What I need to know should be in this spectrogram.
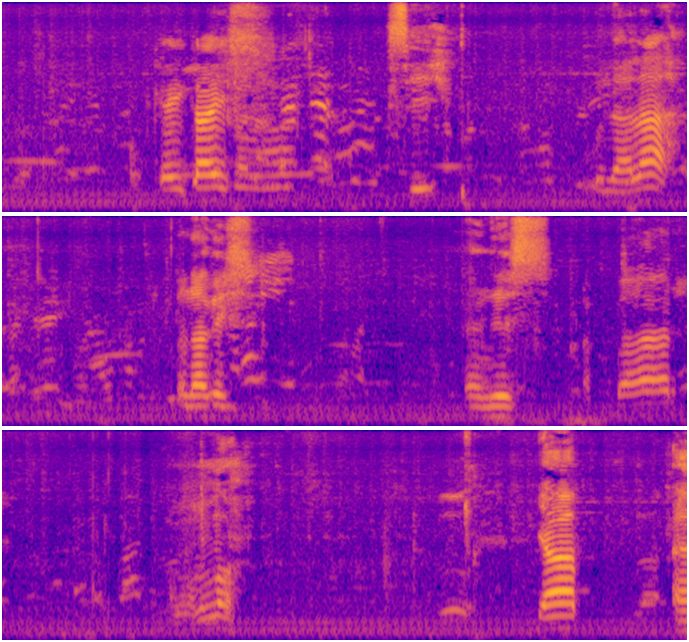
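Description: A boy talks close by, with animation.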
